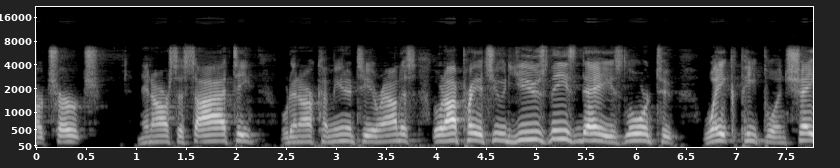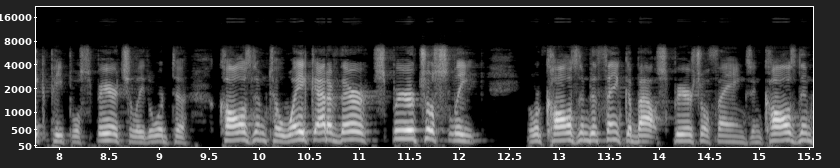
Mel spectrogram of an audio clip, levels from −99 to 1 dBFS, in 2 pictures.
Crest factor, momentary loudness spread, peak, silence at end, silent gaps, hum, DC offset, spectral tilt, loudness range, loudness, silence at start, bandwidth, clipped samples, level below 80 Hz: 20 dB; 14 LU; -4 dBFS; 0 s; none; none; under 0.1%; -4.5 dB/octave; 6 LU; -23 LUFS; 0 s; 7.2 kHz; under 0.1%; -70 dBFS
